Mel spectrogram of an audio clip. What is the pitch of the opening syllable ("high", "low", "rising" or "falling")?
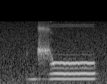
high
